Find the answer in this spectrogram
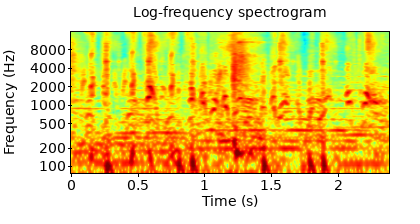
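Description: Hip hop track with DJ turntable scratching over a heavy bass beat and drum hits, without vocals here.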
